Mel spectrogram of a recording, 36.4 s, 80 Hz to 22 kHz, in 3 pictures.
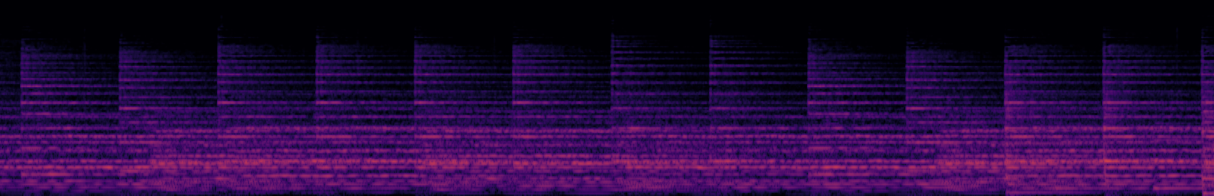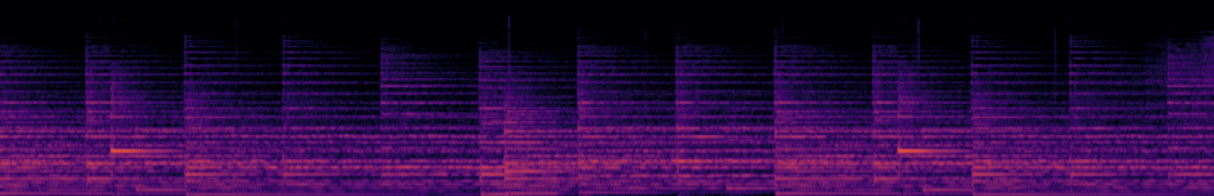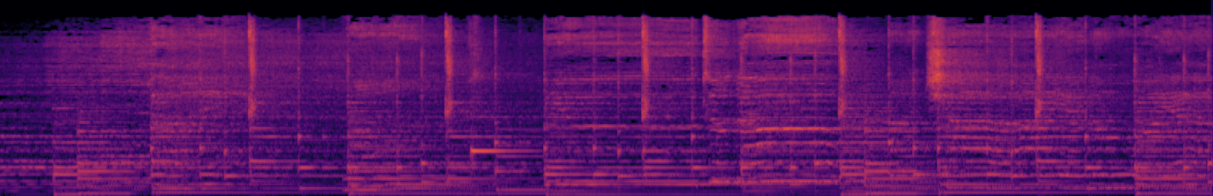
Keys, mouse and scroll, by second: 1.8 click, 2.7-4.8 drag, 7.3 click, 8.8 click, 10.2 scroll up 2, 10.8 click, 11.4 click, 11.9 click, 13.3 KP_5, 13.4 KP_0, 14.0 KP_Enter, 15.1 click, 15.6 scroll down 2, 16.2 click, 17.0 click, 18.3 click, 19.0 KP_1, 19.2 KP_5, 19.4 KP_0, 19.6 KP_Enter, 21.1 click, 22.4 click, 23.1-23.4 drag, 25.9-27.4 drag, 28.5 click, 29.0 click, 30.8 click, 32.0-33.3 drag, 34.1-35.0 drag, 35.2 click, 36.2 right click.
